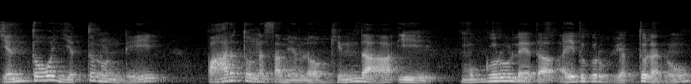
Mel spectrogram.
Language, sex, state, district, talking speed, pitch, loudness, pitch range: Telugu, male, Andhra Pradesh, Manyam, 105 wpm, 110 Hz, -19 LUFS, 100-155 Hz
